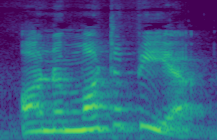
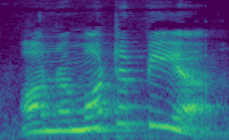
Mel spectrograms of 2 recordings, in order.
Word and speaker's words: onomatopoeia: Matt o4e yeah okay listen carefully to the pronunciation Oh No 1 2 P ah oh no ma to P ah onomatopoeia onomatopoeia onomatopoeia if you are still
